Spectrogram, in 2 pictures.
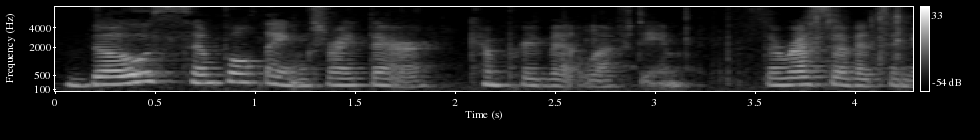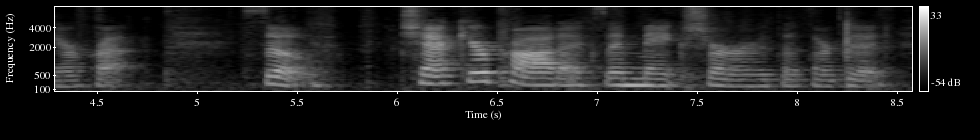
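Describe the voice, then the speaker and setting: A woman's voice: mid-range voice, a little slow, pushed and bright, slight background noise. A woman hosting a casual live Q&A, teaching nail technicians in a chatty, hands-on way. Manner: chatty, demonstrates while talking, addresses viewers as "you guys".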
